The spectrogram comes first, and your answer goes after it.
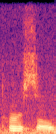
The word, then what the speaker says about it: Purcell: the work of a composer named henry purcell p-u-r-c-e-l-l and it is pronounced personal not purcell percel was an english composer during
